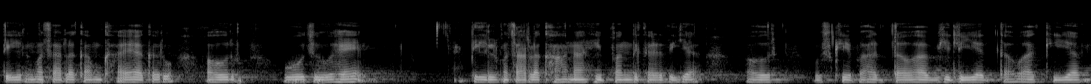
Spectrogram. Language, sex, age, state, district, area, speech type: Hindi, male, 18-30, Uttar Pradesh, Jaunpur, urban, spontaneous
